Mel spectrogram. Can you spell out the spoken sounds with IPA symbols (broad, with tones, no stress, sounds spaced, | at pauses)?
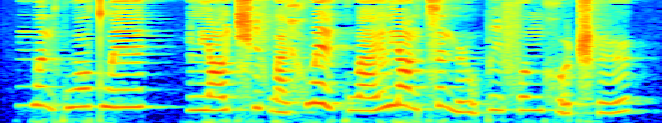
m w ə˥˩ n k w ɔ˥ t̪ w e˥ ɪ̯ | l j ɑ˧˥ ʊ̯ t͡ɕʰ i˧ f w a˩ ɪ̯ x w e˥˩ ɪ̯ k w a˧˥ ɪ̯ l j ɑ˥˧ ŋ t͡s ə˥˩ n ɻ ṵ˨˩ p i˥˩ f ɤ˥ ŋ x ṵ˨˩ ʈ͡ʂʰ ɻ̩˧˥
